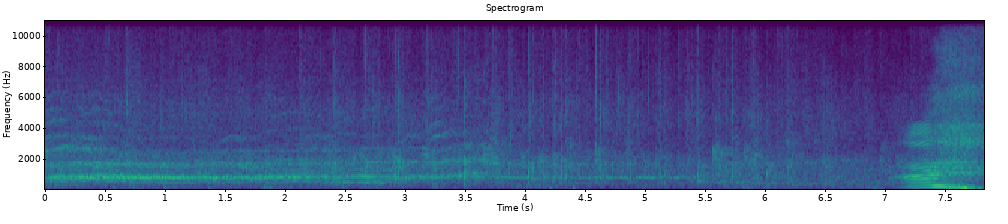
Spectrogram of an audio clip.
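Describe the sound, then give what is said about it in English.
Steady applause from a large audience at a live show as the performer walks onto the stage, a dense wash of many hands clapping at a loud, even level, followed at the end by a brief swelling cheer or whoop. “We'll do from the clapping again, because I like that.”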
